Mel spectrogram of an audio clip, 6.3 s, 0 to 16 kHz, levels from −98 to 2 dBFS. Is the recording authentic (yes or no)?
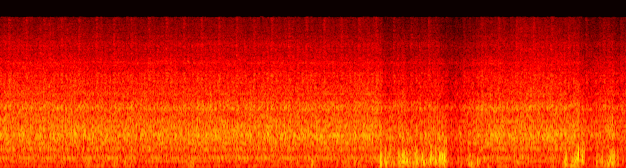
yes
